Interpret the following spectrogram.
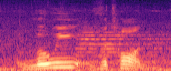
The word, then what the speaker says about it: Louis Vuitton: uh louis vuitton but the correct way to say it is louis vuitton we got chess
